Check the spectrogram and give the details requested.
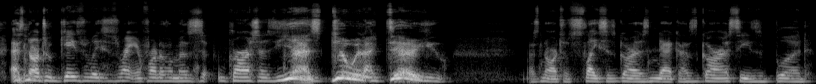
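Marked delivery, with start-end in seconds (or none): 2.8-4.5 loud, higher mocking challenge; loud taunting character voice; taunting dare. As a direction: goad him to strike. Gaara taunts Naruto.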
